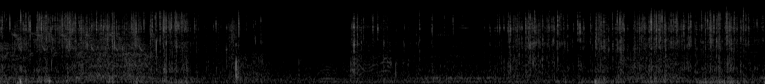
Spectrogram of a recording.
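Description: Plastic zip-top bag crinkling and crackling as it is handled, with a quieter pause of about a second around the middle.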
